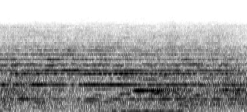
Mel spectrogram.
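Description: A horn sounding one long, steady note without a break, over crowd and street noise.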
